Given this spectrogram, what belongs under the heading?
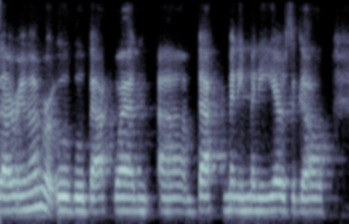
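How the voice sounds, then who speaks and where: A woman speaks in an American accent. Noticeable background noise runs behind her. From US Northeast. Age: old. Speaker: sales director. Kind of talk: webinar presentation. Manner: fast.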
